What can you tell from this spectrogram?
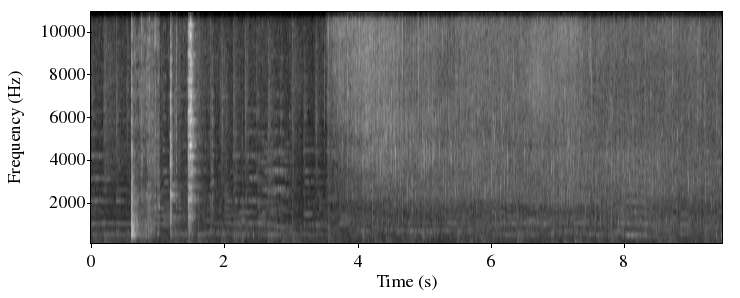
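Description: A metal slotted spoon clinks against a plate three times, the first loudest. About three and a half seconds in, a fresh batch of starch-dusted sliced onions goes into hot oil in a frying pan and sizzles steadily.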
